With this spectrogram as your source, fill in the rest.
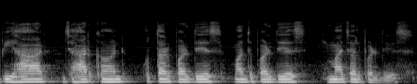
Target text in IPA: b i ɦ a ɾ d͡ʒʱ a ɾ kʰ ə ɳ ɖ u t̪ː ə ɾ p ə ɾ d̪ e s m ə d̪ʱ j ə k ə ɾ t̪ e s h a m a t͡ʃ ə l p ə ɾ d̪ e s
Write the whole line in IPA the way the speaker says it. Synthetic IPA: b i ɦ a ɾ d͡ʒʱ a ɾ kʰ ə ɳ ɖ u t̪ː ə ɾ p ə ɾ d̪ e s m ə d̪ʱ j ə p ə ɾ d̪ e s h i m a t͡ʃ ə l p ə ɾ d̪ e s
